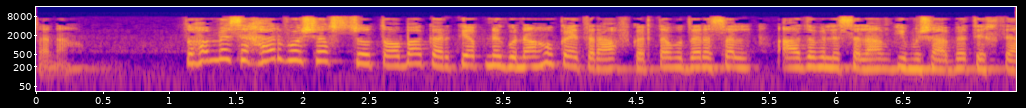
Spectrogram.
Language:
Urdu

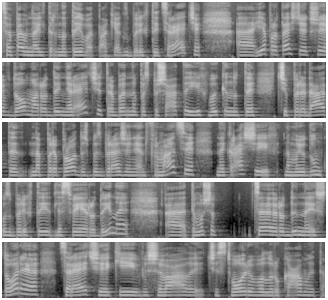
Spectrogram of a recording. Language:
Ukrainian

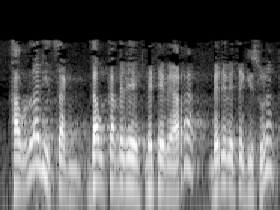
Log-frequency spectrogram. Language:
Basque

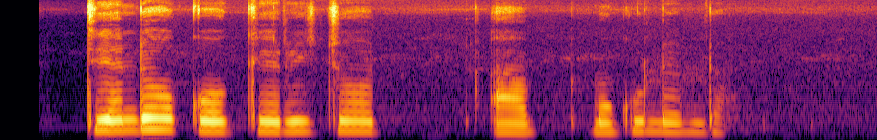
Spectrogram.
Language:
Kalenjin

